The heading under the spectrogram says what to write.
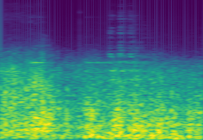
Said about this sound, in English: On the West Coast, in Arizona, a rarely seen or heard winter weather phenomenon, thundersnow.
